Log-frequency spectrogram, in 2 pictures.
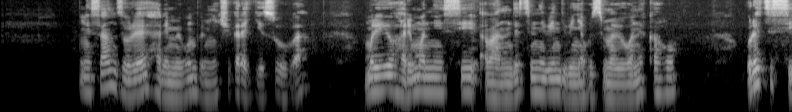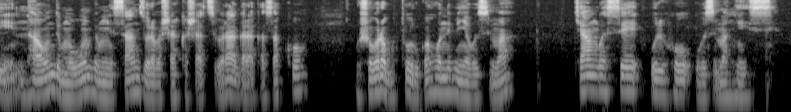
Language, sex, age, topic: Kinyarwanda, male, 25-35, education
